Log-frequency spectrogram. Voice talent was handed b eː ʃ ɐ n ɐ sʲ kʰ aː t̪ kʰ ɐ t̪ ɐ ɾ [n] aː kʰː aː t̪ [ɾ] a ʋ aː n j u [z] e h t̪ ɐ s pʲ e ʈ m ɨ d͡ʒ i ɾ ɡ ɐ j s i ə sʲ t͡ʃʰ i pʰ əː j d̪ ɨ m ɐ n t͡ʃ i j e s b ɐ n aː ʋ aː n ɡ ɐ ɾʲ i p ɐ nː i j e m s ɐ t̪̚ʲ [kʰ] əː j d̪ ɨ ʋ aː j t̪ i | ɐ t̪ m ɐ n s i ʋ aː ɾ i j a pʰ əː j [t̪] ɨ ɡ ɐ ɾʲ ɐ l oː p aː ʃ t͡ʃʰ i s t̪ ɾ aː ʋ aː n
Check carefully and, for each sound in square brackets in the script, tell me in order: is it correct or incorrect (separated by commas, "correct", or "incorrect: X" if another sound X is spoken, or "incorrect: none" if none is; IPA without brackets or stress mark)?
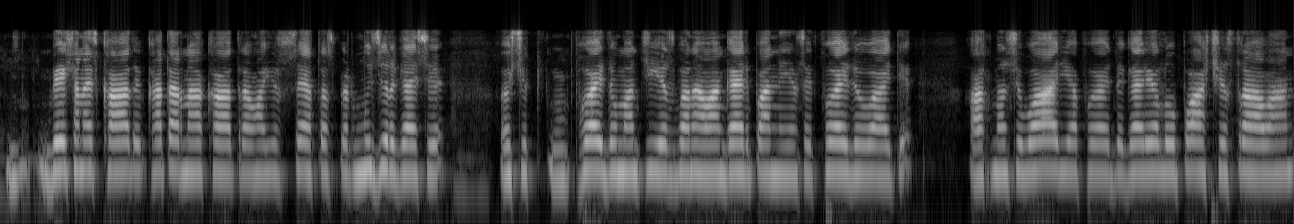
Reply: correct, correct, incorrect: s, incorrect: pʰ, incorrect: d̪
